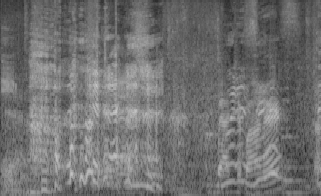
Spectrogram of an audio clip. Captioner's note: all laugh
